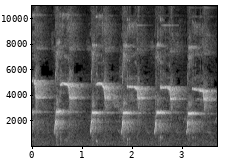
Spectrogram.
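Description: Samyong giving loud, harsh, slurred notes, each sweeping downward and repeated about every two-thirds of a second, with a bright ringing edge.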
